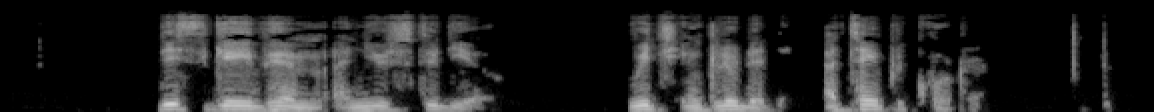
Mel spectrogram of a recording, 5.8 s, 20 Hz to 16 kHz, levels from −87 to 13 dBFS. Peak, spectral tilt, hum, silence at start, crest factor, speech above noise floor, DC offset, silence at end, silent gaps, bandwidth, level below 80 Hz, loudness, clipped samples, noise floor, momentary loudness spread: -2 dBFS; -4.5 dB/octave; none; 0.8 s; 20 dB; 66 dB; under 0.1%; 0.2 s; none; 10 kHz; -52 dBFS; -19 LUFS; under 0.1%; -85 dBFS; 19 LU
